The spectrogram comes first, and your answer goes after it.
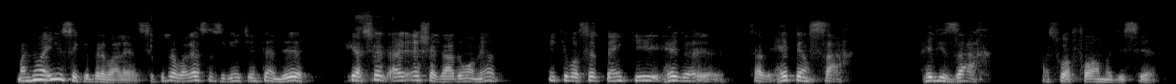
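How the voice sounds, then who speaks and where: Lively in intonation, a man speaks at a moderate pace with a dark, mellow tone. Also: fairly high pitch for a man. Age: 80s. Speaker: jiu-jitsu master. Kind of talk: live interview.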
